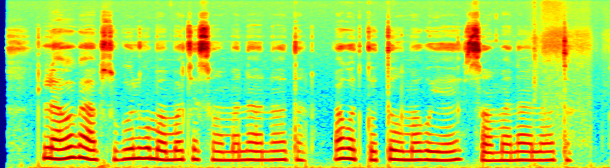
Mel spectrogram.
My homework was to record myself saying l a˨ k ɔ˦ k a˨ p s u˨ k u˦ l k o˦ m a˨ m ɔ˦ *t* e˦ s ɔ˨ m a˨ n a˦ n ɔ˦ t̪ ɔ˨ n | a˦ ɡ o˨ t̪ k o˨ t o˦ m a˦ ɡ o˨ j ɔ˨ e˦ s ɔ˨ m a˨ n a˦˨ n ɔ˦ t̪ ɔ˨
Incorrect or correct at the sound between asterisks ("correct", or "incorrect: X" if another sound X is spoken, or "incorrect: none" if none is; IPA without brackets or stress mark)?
incorrect: t͡ʃ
